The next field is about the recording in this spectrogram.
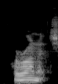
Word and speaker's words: Hronich: Uh, I go by whatever you say, but how it's pronounced would be Ha, your friend Ron, and an itch. So Ha Haronich.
